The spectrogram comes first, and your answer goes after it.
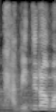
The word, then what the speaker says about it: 다윗: 히브리식으로 발음되던 다윗을 정확하게 말하면 다비드라고 할 수 있는데, 이 다비드를 영어식으로 읽으면 데이비드가 돼요.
